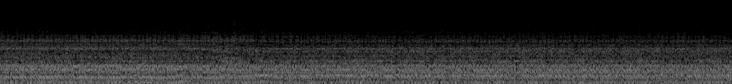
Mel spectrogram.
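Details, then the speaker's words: Yeedi M12 PRO+ robot vacuum's Mini Omni Station, newly bought and just plugged in: when switched on it makes a horrendous, constant rushing motor noise that never stops or cycles, running nonstop when it should stop. "Okay, so I just got this, plugged it in, and when I turn it on, it makes a horrendous noise, and it never stops."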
